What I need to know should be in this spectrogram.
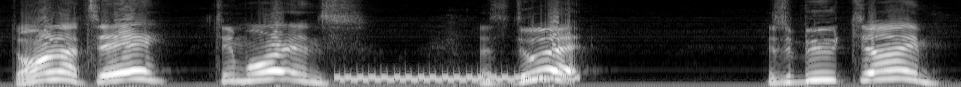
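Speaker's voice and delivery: loud, high-pitched mock Canadian; hammed-up Canadian shout-out, each phrase bouncing upward; Canadian accent. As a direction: put on a big, silly Canadian accent. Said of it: "trying to do a Canadian accent".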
